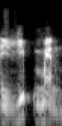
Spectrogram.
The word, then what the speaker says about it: Ip Man: oh ya y ya karena dalam bahasa Mandarin IP itu dibacanya y Jadi itu nama orang bacanya Yip Man begitu Itu bukan tentangang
